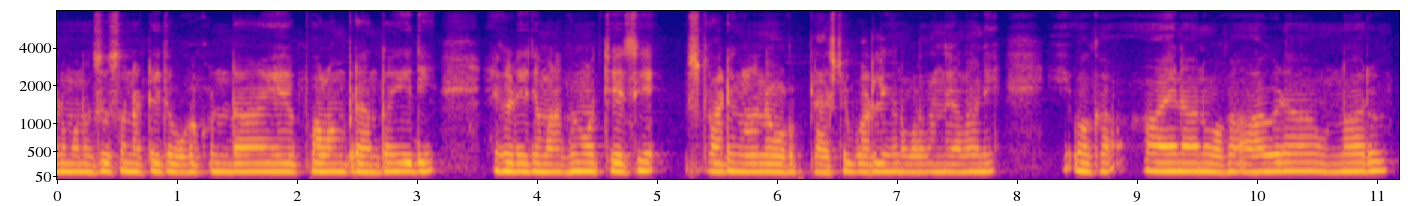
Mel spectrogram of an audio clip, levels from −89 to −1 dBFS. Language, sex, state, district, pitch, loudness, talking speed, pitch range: Telugu, male, Andhra Pradesh, Guntur, 145 Hz, -17 LUFS, 120 wpm, 145-150 Hz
